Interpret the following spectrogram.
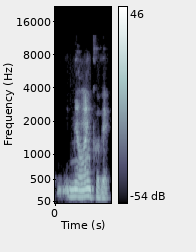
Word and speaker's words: Milenkovic: milenovic um the family name is a variant of Michael Mikel mileno and the Vic at the end is a patronic meaning son of so milenovic is how I and my relatives pronounced name in the English language um I was discussing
